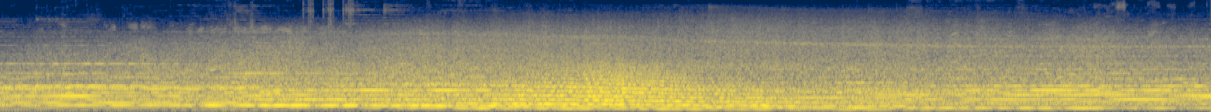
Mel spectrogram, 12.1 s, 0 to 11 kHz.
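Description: Pilatus PC-7 propeller aircraft flying in formation at an airshow, a loud sustained propeller drone whose pitch sweeps up and then down as the planes pass overhead.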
